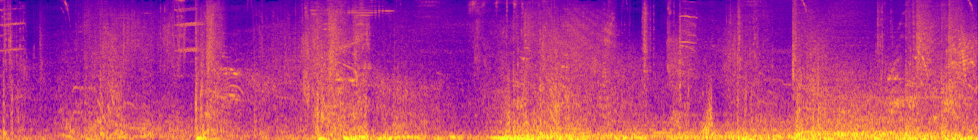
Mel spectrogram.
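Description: Energy blasts crackle and zap in a sci-fi battle.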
